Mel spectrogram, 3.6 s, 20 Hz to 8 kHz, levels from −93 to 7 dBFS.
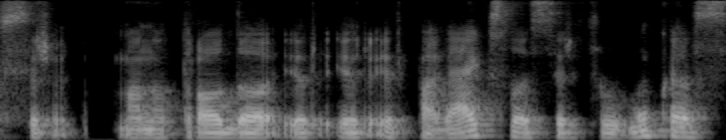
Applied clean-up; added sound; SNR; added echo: none; none; none; none.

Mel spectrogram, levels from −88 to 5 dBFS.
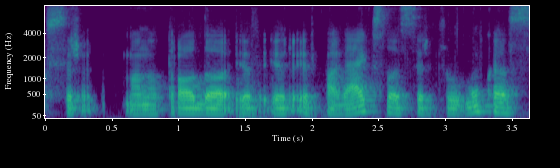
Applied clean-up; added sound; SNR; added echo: neural separator model SepFormer DNS4.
